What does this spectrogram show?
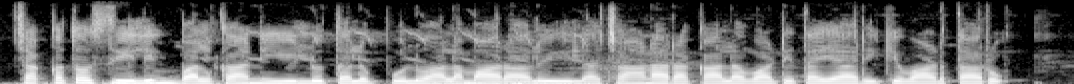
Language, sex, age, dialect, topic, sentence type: Telugu, female, 18-24, Southern, agriculture, statement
